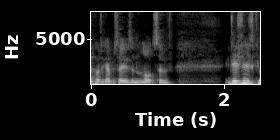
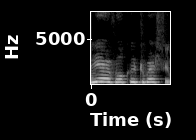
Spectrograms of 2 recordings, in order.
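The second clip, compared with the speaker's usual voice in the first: high, light sarcastic chirp; mock breezy quote; 11 semitones higher than usual. Imitating her flippant self to viewers, high and chirpy. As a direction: toss it off far too cheerfully. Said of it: "I'm like".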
